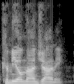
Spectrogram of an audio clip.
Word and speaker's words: Kumail Nanjiani: Pronounce it correctly for us, because I murdered it. I know. Oh, Kumail Nanjiani. Yes, much better.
